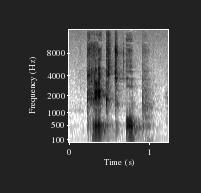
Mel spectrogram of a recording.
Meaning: inflection of opkrikken: 1. second/third-person singular present indicative 2. plural imperative
- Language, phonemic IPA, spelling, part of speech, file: Dutch, /ˈkrɪkt ˈɔp/, krikt op, verb, Nl-krikt op.ogg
